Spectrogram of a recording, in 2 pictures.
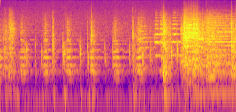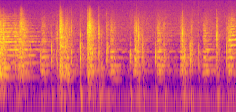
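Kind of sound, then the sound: impact, door being smashed down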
